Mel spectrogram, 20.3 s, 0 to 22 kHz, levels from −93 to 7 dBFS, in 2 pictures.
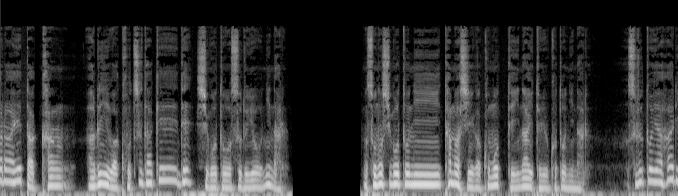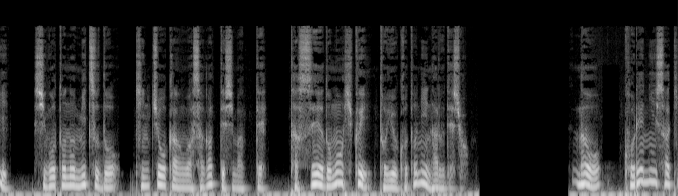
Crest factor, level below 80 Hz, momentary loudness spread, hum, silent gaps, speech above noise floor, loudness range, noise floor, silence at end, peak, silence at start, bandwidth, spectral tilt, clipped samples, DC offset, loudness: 16 dB; -36 dBFS; 12 LU; none; 4.40-5.40 s, 17.37-18.69 s; 23 dB; 5 LU; -38 dBFS; 0 s; 0 dBFS; 0 s; 13.5 kHz; -6.5 dB/octave; under 0.1%; under 0.1%; -16 LUFS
